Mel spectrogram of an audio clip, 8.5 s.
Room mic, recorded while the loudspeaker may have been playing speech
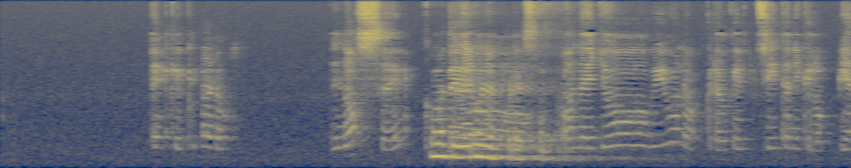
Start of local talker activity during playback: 4.2 s

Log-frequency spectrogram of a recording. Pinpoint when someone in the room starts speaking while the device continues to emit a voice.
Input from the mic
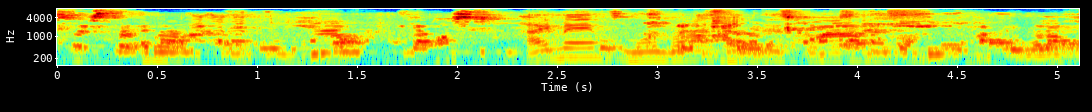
2.3 s

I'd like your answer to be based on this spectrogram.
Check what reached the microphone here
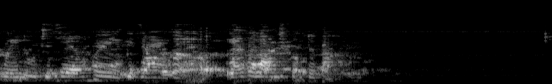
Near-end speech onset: none

